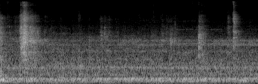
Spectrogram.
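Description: Rumbling metro train noise fills the station, with a few sharp hisses and clacks from the carriages as it rolls in.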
